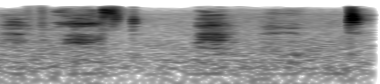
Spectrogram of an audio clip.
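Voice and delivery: slow, breathless whisper. Acted. Owlet whispering her worry to the mouse. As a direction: whisper it like a lost secret. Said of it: "whispered Ola".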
